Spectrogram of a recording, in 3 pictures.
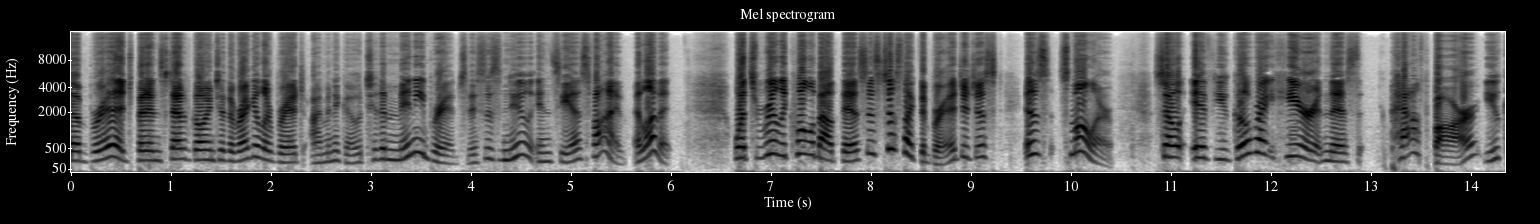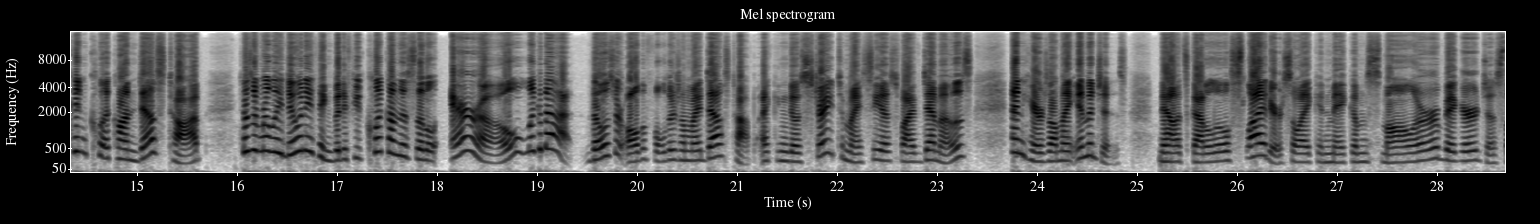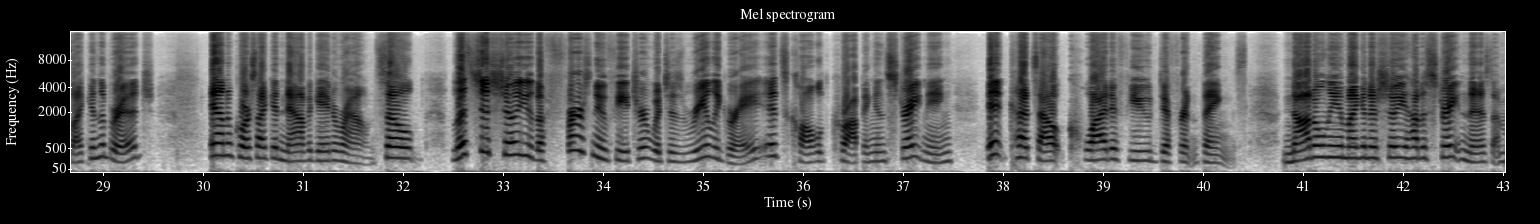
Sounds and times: Speech: 0:00.0 - 0:06.0, 0:06.6 - 0:29.5, 0:30.1 - 0:43.0.

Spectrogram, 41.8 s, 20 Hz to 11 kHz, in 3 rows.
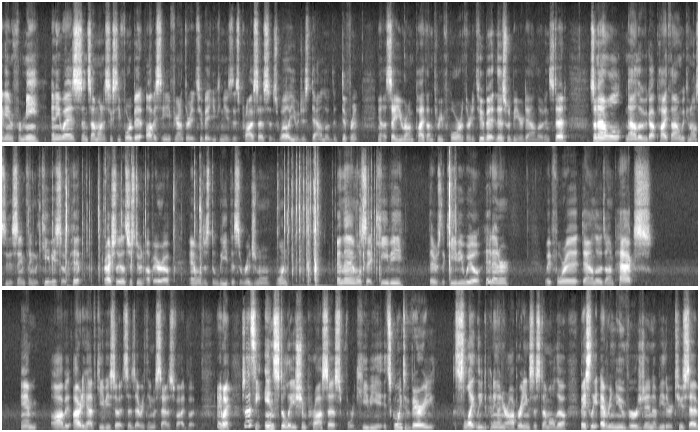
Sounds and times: Typing: 0:14.4 - 0:18.1, 0:19.4 - 0:21.6.

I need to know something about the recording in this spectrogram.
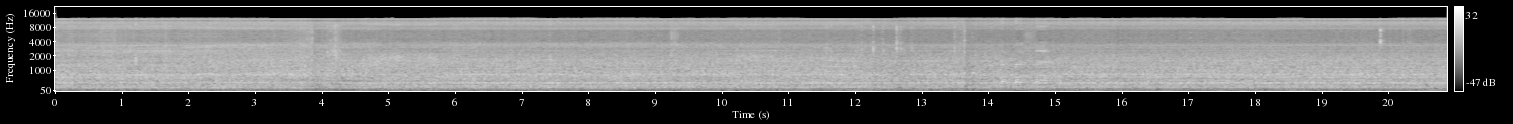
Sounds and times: Speech: 0:14.2 - 0:15.0.

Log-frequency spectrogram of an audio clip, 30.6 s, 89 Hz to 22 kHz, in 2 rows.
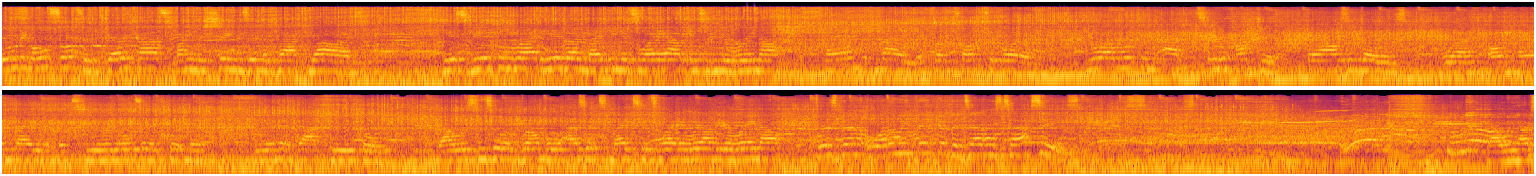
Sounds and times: Speech: 0:00.0 - 0:26.1, 0:29.3 - 0:30.6
Truck: 0:00.0 - 0:30.6.

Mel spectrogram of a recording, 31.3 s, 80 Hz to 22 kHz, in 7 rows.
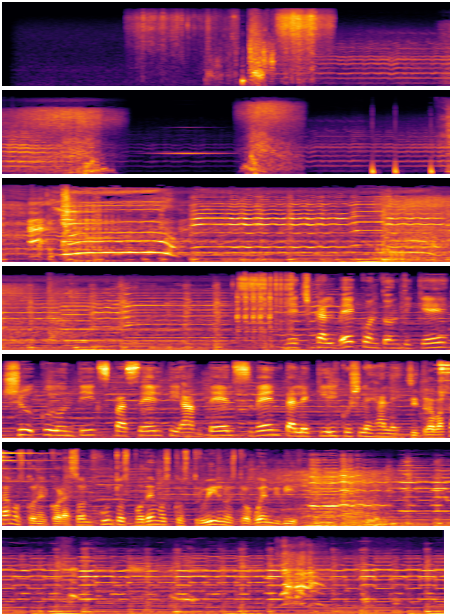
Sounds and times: Bee, wasp, etc.: 0:01.6 - 0:06.0, 0:06.6 - 0:09.9.

